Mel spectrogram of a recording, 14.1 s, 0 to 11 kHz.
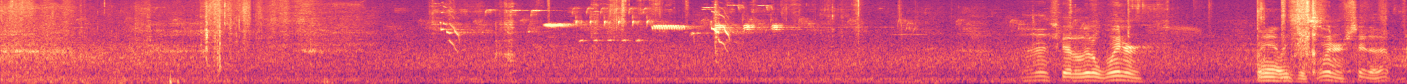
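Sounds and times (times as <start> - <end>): songbird chirping: 3.9 - 12.1.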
